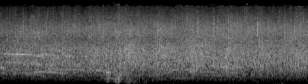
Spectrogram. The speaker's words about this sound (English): God said, I am greater than the crisis, and the cross is greater than the conflict. Can you clap your hands for that right now?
